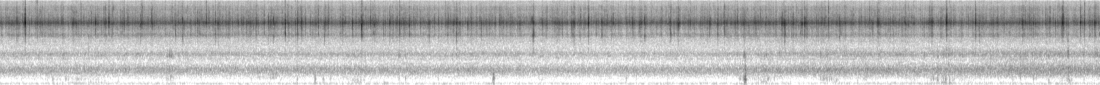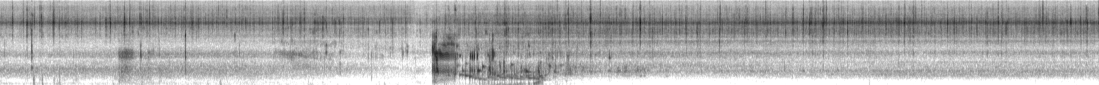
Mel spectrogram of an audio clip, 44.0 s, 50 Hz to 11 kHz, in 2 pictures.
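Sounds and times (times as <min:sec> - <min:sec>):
small clicks and crackles: 0:00.0 - 0:43.9
underwater hiss: 0:23.4 - 0:38.2
water rush: 0:30.7 - 0:35.0.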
